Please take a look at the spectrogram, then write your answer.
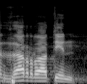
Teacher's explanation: یہاں ذال پر زبان نکالیں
